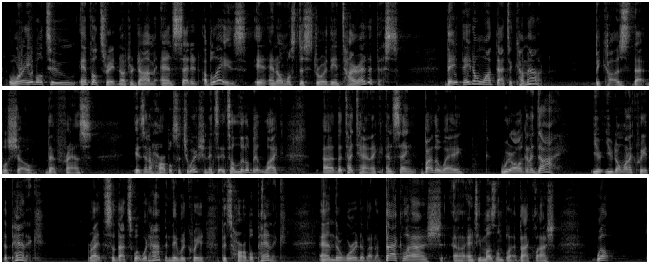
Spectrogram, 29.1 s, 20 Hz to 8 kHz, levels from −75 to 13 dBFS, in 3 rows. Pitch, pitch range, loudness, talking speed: 135 Hz, 120-160 Hz, -30 LUFS, 175 wpm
